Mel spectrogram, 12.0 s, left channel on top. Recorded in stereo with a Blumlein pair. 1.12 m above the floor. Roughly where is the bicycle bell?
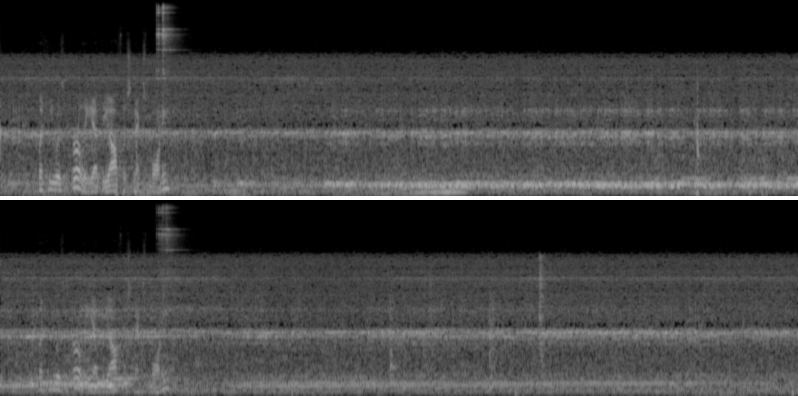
Ahead left.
